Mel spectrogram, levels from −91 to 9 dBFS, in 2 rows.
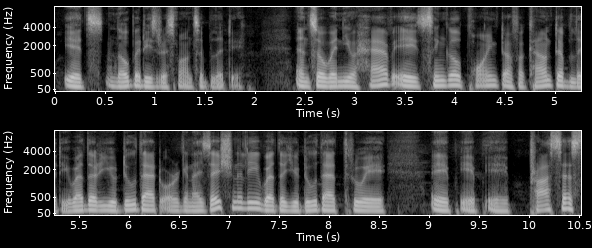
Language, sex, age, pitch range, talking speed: English, male, 50-69, 110-130 Hz, 160 wpm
